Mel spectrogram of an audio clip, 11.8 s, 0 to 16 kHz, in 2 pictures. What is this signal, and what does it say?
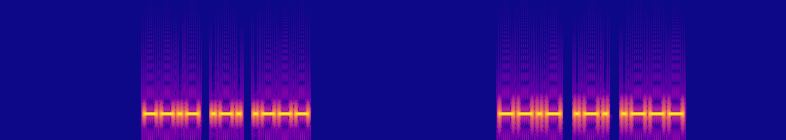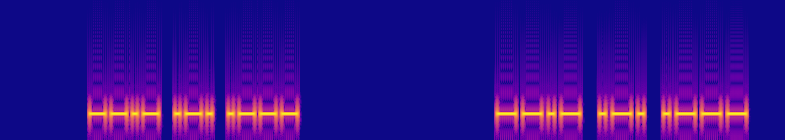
Morse code, heard as a keyed tone, about 33 wpm, 700 Hz. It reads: QRJ QRJ QRJ QRJ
